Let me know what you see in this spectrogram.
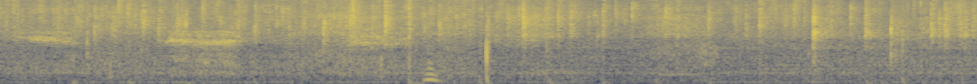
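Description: Rain falling on wet pavement and grass, a steady patter with irregular drops ticking throughout.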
